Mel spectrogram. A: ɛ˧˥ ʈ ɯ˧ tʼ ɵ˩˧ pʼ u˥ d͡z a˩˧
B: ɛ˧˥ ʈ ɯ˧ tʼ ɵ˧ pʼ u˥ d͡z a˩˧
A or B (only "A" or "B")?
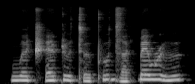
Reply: A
